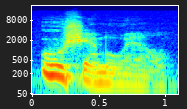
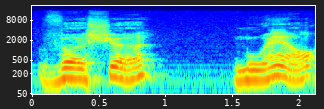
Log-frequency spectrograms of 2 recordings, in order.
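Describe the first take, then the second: First: It begins with an oo vowel sound. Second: It begins with a v consonant cluster. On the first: The speaker calls it right. "So they use the oo to help transition into the word" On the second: The speaker calls it wrong. "I don't say vsh"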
